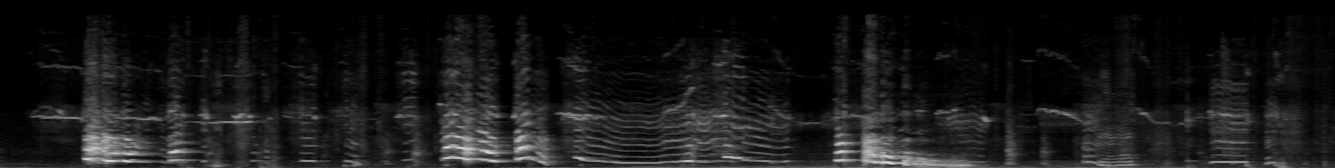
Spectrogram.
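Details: Puppies heard together: high, thin whining yelps and squeals, many with bent rising-then-falling tones, coming in short bursts with quiet gaps between.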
